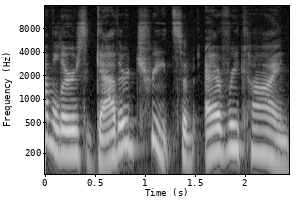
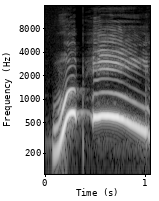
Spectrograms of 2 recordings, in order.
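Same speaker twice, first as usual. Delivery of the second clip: a very high, very loud whoop of delight; joyful shout; 10 dB louder than usual. Acted. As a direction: whoop it out mid-backflip. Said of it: "Missus Jenkins shouted".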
